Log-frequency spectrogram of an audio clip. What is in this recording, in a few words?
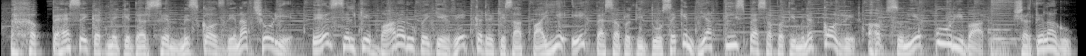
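Hindi male voice over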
